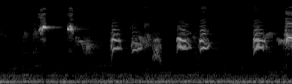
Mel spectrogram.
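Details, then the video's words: Shrill, harsh song phrases from a long-tailed shrike, a mimic with a sharp, piercing voice: a high whistled note, then scratchy chattering bursts spaced about every third of a second. "Burung Cendet Bunyi Santuy!!!"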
